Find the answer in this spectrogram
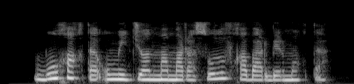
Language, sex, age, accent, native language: Uzbek, female, 18-24, Qashqadaryo, Uzbek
